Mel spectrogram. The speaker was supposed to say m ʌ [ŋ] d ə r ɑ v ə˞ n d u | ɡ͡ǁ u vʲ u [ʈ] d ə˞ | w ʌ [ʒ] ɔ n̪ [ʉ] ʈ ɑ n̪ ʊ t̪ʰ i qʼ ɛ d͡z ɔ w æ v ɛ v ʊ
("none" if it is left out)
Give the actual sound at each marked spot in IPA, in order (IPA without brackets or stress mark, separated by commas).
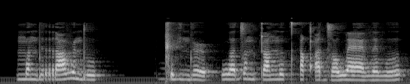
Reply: n, n, d͡z, u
